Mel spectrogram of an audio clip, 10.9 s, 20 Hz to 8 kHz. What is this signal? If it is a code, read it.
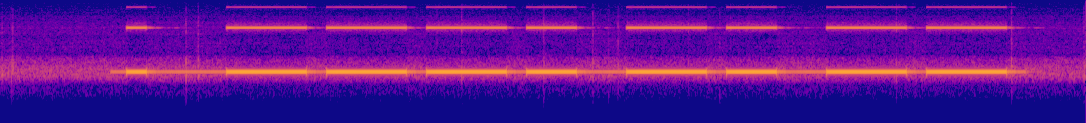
Radio time signal (JJY), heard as a tone whose level steps once a second, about 1320 Hz, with static crashes and room echo. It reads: M 0 0 0 1 0 1 0 0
